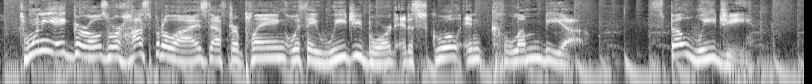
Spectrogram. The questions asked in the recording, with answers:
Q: Spell Ouija.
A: O-U-I-J-A.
